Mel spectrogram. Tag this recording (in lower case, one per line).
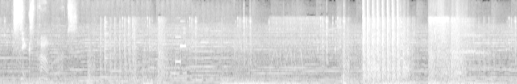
gunfire
machine gun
